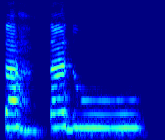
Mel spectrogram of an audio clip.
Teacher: तो वाव मद्दा को 3 से 5 अलिफ के बराबर खींचा जाएगा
